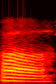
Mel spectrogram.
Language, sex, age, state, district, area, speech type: Assamese, female, 60+, Assam, Morigaon, urban, conversation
